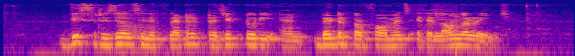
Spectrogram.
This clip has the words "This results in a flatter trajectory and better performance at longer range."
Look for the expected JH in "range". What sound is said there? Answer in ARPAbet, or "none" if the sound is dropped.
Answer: JH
